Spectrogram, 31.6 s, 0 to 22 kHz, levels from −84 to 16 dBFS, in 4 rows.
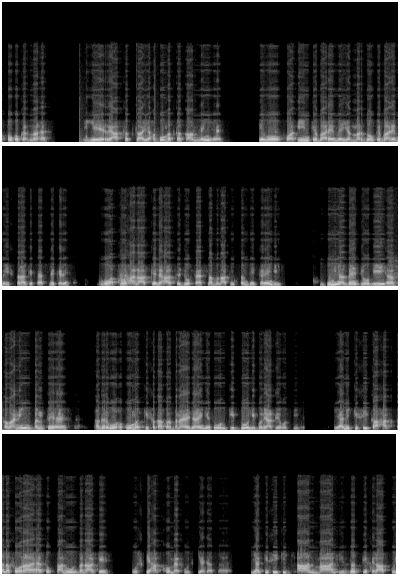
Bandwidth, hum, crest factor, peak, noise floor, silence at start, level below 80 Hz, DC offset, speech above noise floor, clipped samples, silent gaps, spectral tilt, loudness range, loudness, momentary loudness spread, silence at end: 16 kHz; none; 12 dB; -6 dBFS; -84 dBFS; 0 s; -58 dBFS; under 0.1%; 68 dB; under 0.1%; none; -5.5 dB/octave; 4 LU; -17 LUFS; 9 LU; 0 s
